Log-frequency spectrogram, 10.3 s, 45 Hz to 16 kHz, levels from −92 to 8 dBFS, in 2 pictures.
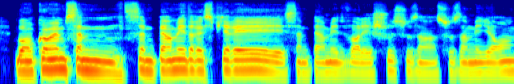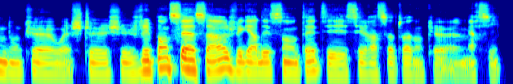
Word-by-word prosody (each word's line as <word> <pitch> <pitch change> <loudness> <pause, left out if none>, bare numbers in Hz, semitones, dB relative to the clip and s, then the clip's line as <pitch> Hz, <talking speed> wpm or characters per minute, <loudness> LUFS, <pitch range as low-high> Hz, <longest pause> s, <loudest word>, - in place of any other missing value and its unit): bon, 115 -1 +4
quand 130 +2 +6
même, 135 0 +7
ça 130 +1 +5
me 115 -4 +3
ça 125 +8 -2
me 115 - 0
permet 125 +2 +4
de 125 - +2
respirer 120 -1 +3
et 100 - -5
ça 105 - -5
me 100 - -8
permet 105 +1 -4
de 100 - -10
voir 105 -1 -3
les 100 0 -5
choses 110 +2 -4
sous 105 -3 -9
un 100 0 -8
sous 105 +1 -4
un - - -4
meilleur 105 0 -3
angle. 110 -1 -2
Donc, 100 +2 -11
heu, 95 -2 -5
ouais, 95 +1 -10
je - - -2
te 95 -1 -8
je 100 0 -6
je 95 - -12
vais 120 0 +1
penser 145 +4 +4
à 125 -2 +6
ça, 120 +3 +3
je 130 - -6
vais 105 - -3
garder 105 -1 -2
ça 105 - -3
en 100 -1 -5
tête 115 +3 -7
et 90 -1 -7
c'est 105 - -8
grâce 95 -1 -6
à 100 - -7
toi, 95 0 -7
donc - - -16
heu, - - -8 0.2
merci. - - -7
105 Hz, 285 wpm, -21 LUFS, 100-120 Hz, 0.2 s, même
